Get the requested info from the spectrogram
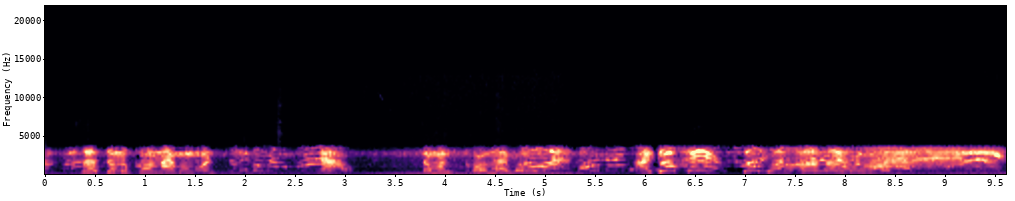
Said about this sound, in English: All the other kids are screaming.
